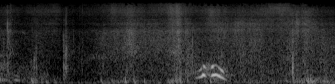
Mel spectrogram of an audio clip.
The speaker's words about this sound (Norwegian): Dette er lyden av ski over Silkeføre i åpen skog.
